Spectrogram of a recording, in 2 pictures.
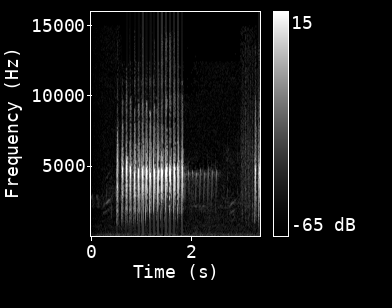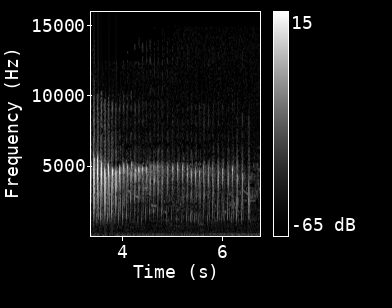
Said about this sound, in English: Like many birds in this family, females have a unique song, which is a hard, flat rattle. Here's what that sounds like.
